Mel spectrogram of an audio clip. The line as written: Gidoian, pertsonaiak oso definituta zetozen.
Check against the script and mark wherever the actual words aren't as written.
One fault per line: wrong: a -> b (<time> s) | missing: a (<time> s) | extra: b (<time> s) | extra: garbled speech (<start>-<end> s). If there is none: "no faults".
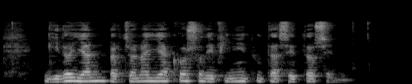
no faults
